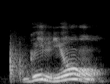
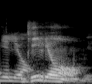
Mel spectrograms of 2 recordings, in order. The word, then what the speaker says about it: Guilhon: aluno egresso da pós-graduação, o Guilhon. Guilhom. Isso, então pronunciei corretamente.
